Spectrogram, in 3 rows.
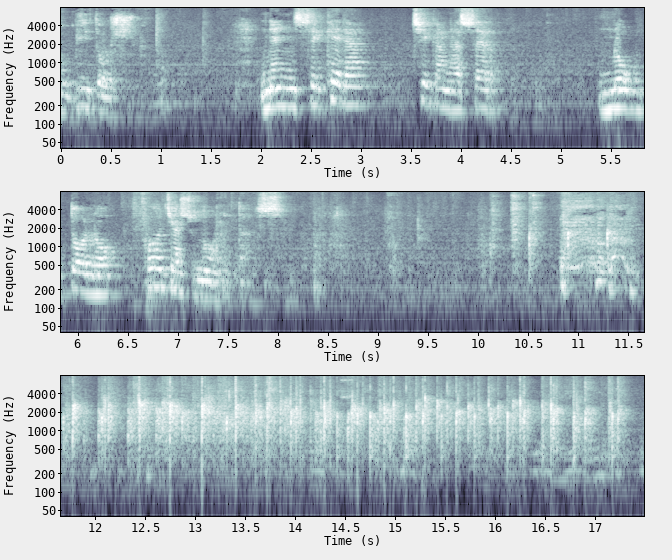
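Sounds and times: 
speech: 0:00.2 - 0:00.9, 0:01.8 - 0:04.5, 0:05.4 - 0:08.2
audience applause: 0:10.5 - 0:17.4.

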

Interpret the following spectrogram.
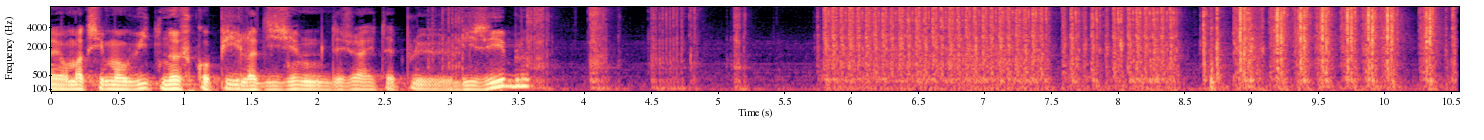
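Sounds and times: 
speech: 0:00.0 - 0:03.8
typewriter typing: 0:02.8 - 0:10.5.

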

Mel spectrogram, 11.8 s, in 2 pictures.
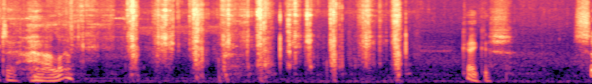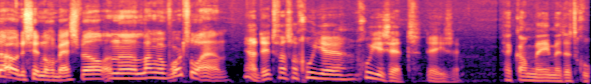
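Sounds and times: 
speech: 0:00.0 - 0:01.0, 0:04.7 - 0:05.2, 0:05.8 - 0:11.8
scissors snipping a small plant: 0:00.6 - 0:04.2.

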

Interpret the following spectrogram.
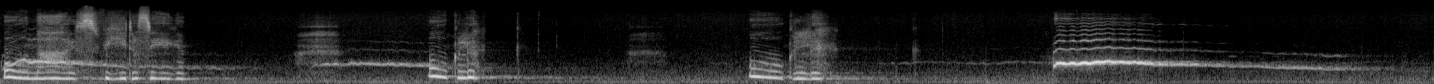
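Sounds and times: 
owl hooting: 0:00.0 - 0:05.8, 0:08.9 - 0:14.1
speech: 0:00.8 - 0:02.1, 0:04.3 - 0:04.9, 0:07.5 - 0:08.5.

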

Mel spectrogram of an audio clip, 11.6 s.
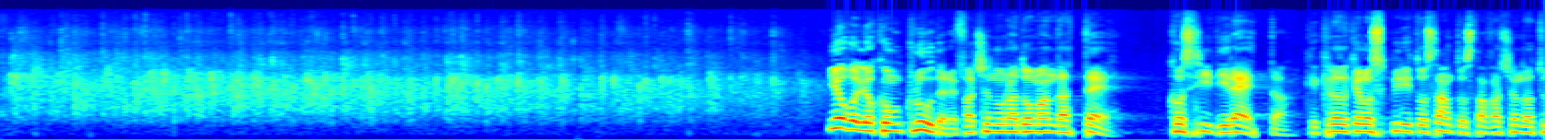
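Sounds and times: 
congregation clapping at a Sunday church gathering: 0:00.0 - 0:06.4
speech: 0:06.2 - 0:11.5.

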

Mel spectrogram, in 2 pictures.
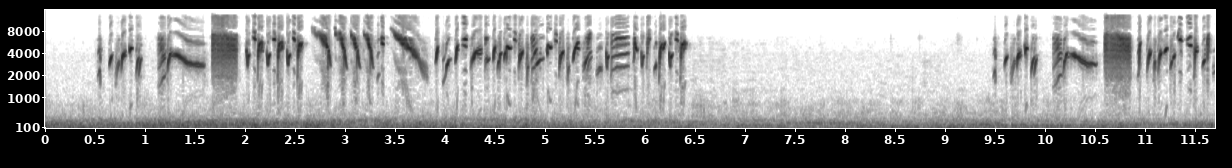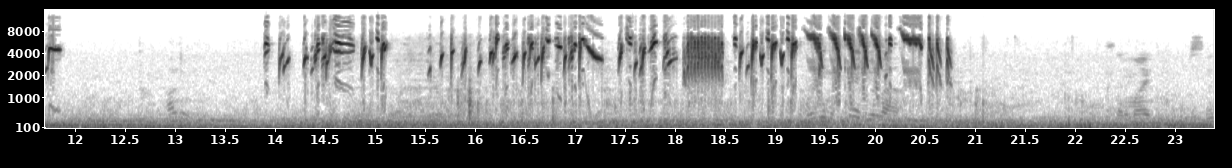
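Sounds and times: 
European goldfinch singing with twittering, chirps and buzzy trills: 0:00.5 - 0:06.4, 0:09.5 - 0:11.9, 0:13.9 - 0:20.8.

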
